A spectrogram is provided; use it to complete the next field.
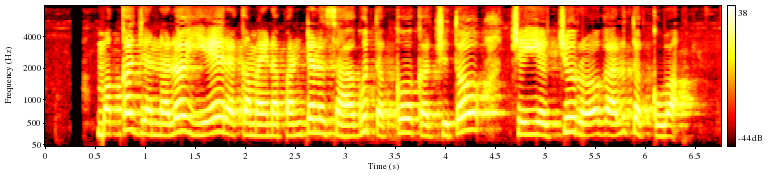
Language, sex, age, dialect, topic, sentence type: Telugu, female, 18-24, Southern, agriculture, question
